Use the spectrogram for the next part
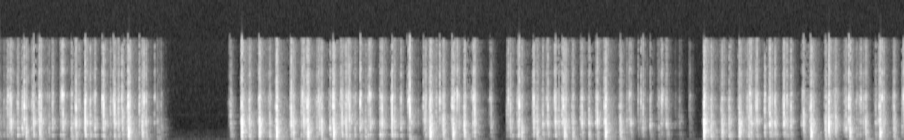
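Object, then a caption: Plastic mechanical keyboard. Bare fingertips type fast on a black plastic mechanical keyboard with clicky switches, producing rapid bursts of sharp, bright clicks with almost no ring. The typing breaks off in a short silence near the first second and pauses briefly twice more before resuming at the same quick pace.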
